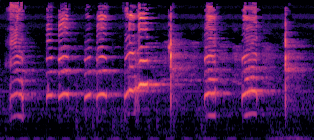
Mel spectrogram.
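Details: A happy cockatiel looking in a mirror whistles and sings: a run of short, bright whistled notes, about seven in three seconds, some with a slight upward slur; nothing else is heard.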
